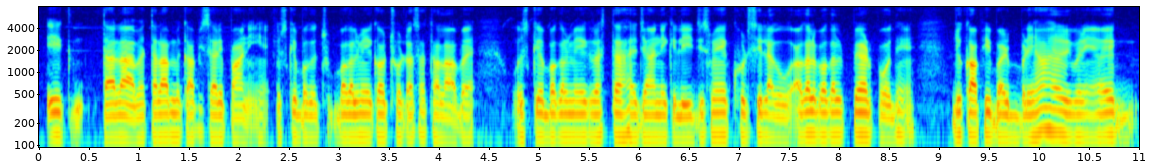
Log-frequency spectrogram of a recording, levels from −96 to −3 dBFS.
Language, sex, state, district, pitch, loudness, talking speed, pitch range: Hindi, male, Bihar, Saran, 135 Hz, -30 LUFS, 205 wpm, 130-140 Hz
